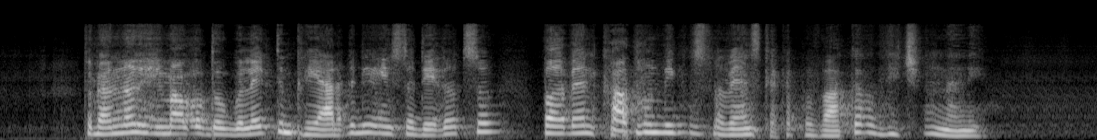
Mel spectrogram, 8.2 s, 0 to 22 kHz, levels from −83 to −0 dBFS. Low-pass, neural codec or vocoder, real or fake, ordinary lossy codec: 10.8 kHz; codec, 16 kHz in and 24 kHz out, 0.4 kbps, LongCat-Audio-Codec, two codebook decoder; fake; none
